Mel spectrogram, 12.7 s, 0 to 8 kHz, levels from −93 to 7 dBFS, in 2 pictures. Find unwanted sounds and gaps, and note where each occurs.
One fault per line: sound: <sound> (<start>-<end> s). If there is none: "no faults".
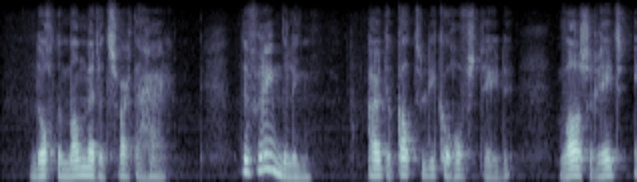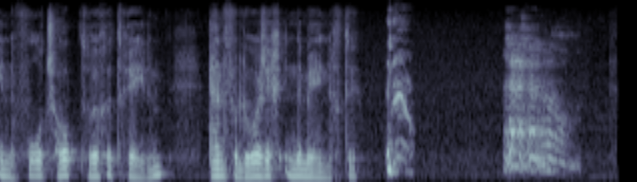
sound: cough (10.2-10.5 s)
sound: cough (11.4-12.2 s)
